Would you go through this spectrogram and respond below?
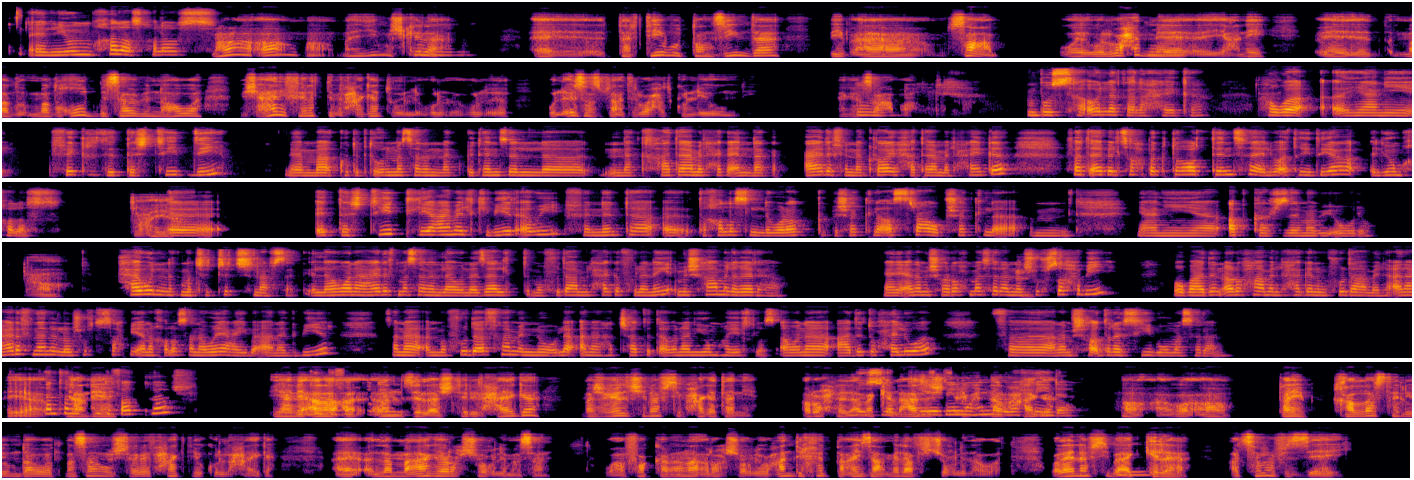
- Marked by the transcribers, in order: tapping
- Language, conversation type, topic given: Arabic, advice, إيه اللي بيخليك تأجّل المهام المهمة لحدّ ما يقرب الموعد النهائي؟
